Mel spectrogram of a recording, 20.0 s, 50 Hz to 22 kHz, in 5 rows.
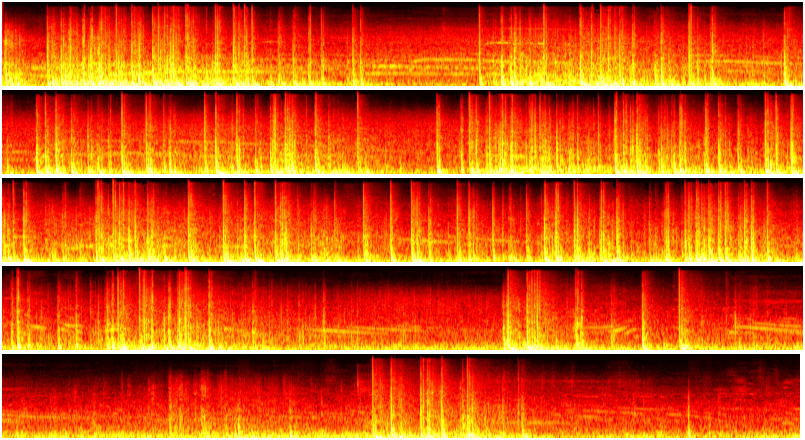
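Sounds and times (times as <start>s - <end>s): fireworks bangs and crackling: 0.0s - 20.0s.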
